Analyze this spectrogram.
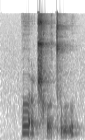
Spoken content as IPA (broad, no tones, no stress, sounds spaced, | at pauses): l ɔ̰ ʈ͡ʂʰ o̰ tʼ ṵ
